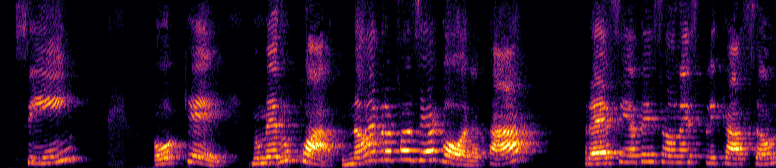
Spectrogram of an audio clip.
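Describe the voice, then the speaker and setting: A patient Brazilian primary school teacher, a woman with a high, bright voice, talks slowly to her young pupils. She keeps asking if they follow along and calls herself their aunt. Her voice rings a little in an echoey room. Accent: Brazilian Portuguese. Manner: patient, checks understanding with the children often; refers to herself as "tia" to the kids. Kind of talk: remote lesson explaining a workbook exercise.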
